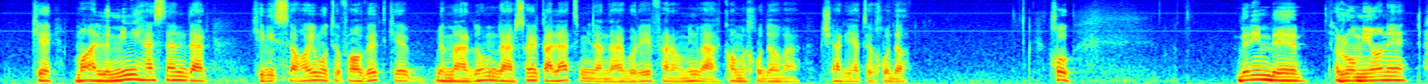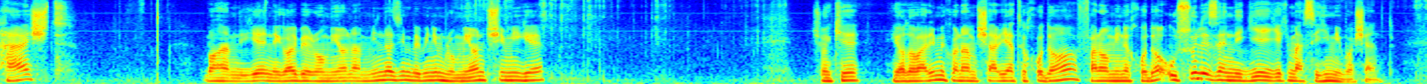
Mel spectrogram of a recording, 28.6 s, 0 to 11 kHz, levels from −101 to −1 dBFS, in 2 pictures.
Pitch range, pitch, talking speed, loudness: 125-150 Hz, 135 Hz, 105 wpm, -19 LUFS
